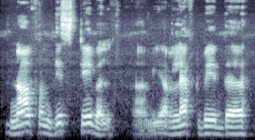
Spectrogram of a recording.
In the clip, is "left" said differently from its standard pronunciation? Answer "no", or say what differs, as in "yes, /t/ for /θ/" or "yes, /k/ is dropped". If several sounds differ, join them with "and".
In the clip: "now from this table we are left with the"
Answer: no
